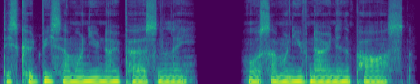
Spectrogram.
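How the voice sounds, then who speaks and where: A man gently guiding a meditation in a soothing, unhurried way with long pauses between phrases. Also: sits low, completely flat delivery, no room sound, clean studio sound. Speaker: meditation guide. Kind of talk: guided meditation narration. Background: background music.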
